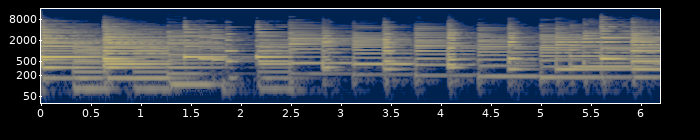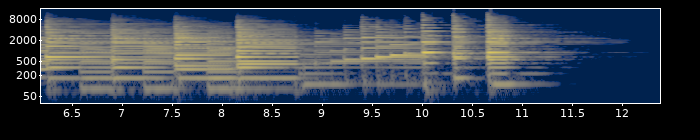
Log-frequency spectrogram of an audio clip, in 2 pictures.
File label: accomp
